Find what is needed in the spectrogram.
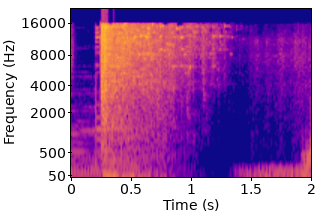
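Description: A sudden, loud shattering crash sound effect about a quarter second in, fading away over about a second. A low rumble starts just after it.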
